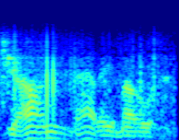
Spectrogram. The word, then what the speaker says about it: Barrymore: John Barrymore. Three syllables. John Barrymore.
